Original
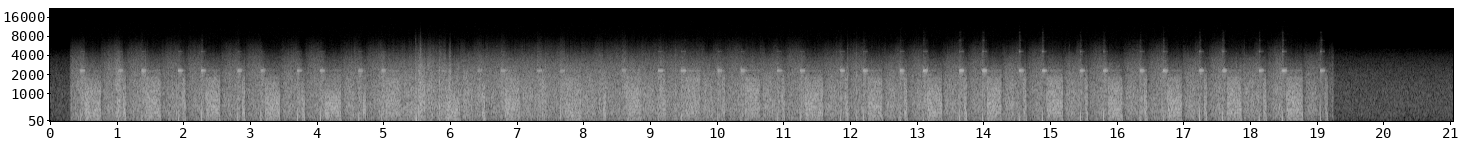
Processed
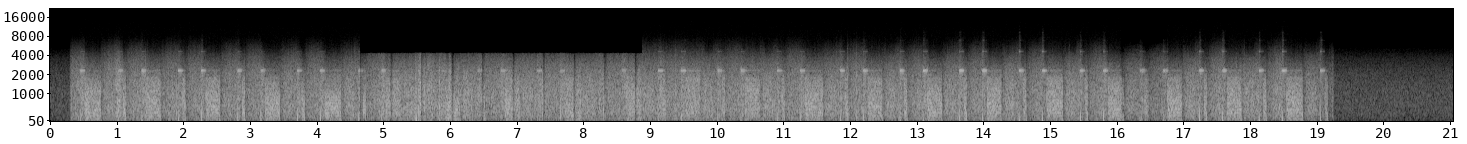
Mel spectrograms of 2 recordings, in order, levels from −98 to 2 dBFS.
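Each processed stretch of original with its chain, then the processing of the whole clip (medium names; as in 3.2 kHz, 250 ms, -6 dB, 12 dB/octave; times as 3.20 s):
4.64–8.88 s: volume shaper 131 bpm, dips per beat 1, -21 dB, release 75 ms + brick-wall FIR low-pass 4.3 kHz
16.06–16.75 s: low-pass 5 kHz + detune thickener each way 32 cents
whole clip: none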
